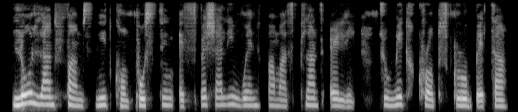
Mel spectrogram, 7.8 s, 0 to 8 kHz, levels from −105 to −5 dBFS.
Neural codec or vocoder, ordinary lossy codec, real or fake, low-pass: codec, 16 kHz in and 24 kHz out, 2.2 kbps, FireRedTTS-2 codec; none; fake; 7.2 kHz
